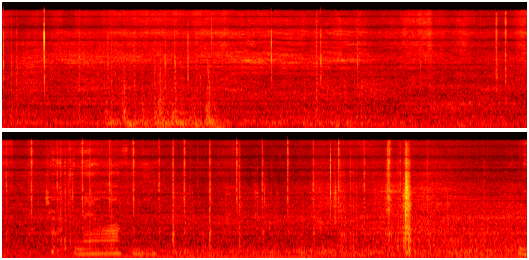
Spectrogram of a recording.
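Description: Car driving, heard from inside the cabin: a steady low engine and road hum, louder for a moment about two seconds in, with a single sharp click about twelve seconds in.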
